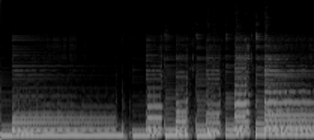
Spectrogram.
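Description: A clean electric guitar played with the neck and bridge pickups together rings out a long sustained chord, then plays a quick series of short, choppy strummed chords, fairly loud with no talking.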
